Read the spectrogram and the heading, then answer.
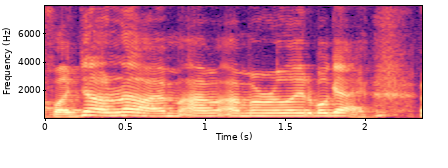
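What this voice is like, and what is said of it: Whiny, higher-pitched imitated voice. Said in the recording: “I think my Leno is just a whinier Brando. Like a higher pitched Brando.”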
